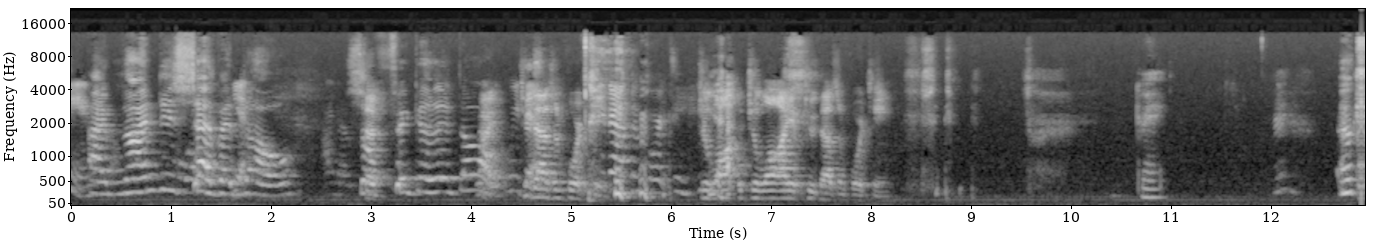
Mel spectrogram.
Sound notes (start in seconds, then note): 4.5 laughs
